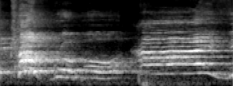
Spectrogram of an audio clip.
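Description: A man's voice calling out in long, gliding, unaccompanied vocal tones, ending on a held note.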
